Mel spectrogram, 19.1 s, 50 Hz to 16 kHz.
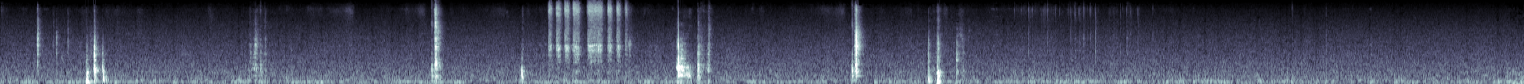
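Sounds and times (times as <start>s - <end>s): fast bright scratching: 6.8s - 8.0s.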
